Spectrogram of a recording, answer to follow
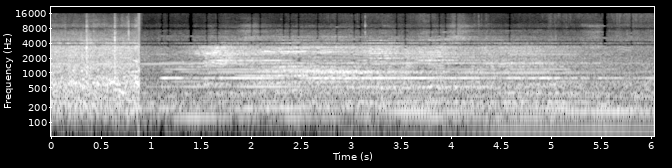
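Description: Many voices of a crowd talking at once, cut off abruptly about a second in, then a choir singing a slow hymn with long held notes, as sung for the entrance procession at Mass.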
